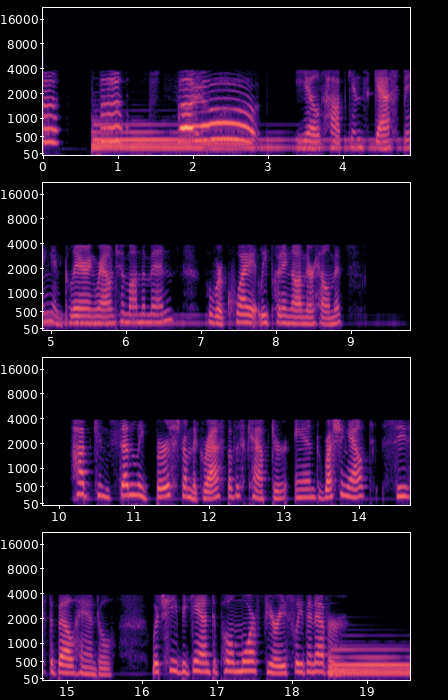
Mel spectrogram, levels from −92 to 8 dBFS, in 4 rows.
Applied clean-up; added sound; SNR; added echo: neural mask model RNNoise.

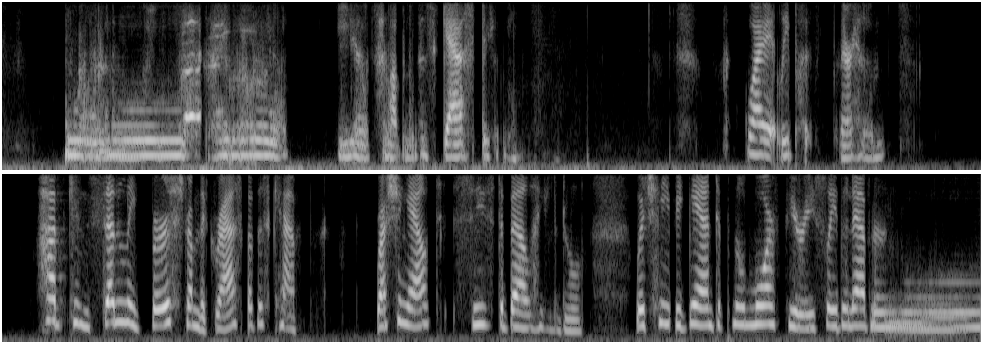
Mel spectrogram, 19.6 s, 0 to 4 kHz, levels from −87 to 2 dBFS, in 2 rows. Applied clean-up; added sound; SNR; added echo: neural diffusion model UNIVERSE++.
